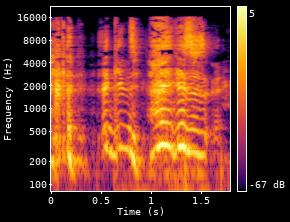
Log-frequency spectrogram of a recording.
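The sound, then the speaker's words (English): A person imitates the heavy panting of someone dancing inside a full mask, pushing out a few quick, breathy, partly voiced gasps in a rough rhythm, fairly loud. “Because can you hear them, like, breathing heavily? Because if you were dancing inside of a full mask, you'd be like...”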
